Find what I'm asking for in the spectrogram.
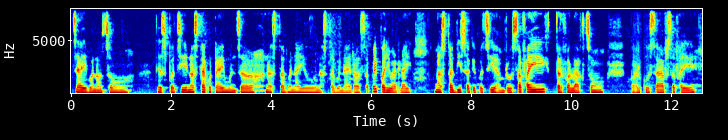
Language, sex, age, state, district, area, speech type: Nepali, female, 30-45, West Bengal, Darjeeling, rural, spontaneous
